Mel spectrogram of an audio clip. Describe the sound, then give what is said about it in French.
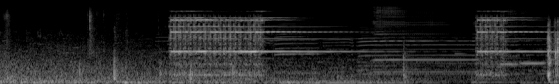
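Telephone ringing with an electronic ringtone: a few loud bursts of bright, high, warbling tones with short gaps between them, and no voices. “Oui, allô? Oui, Gaspard. Pourquoi vous me téléphonez à une heure pareille?”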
